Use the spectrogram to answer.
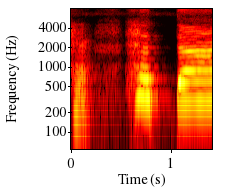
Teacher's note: ഹ എന്നുള്ള അക്ഷരത്തിൻ്റെ സൗണ്ടിനെ തൊണ്ടയുടെ മധ്യഭാഗത്ത് നിന്ന് തന്നെ കൊണ്ടുവരാം കേട്ടോ. ഹ നായി പോവരുത്.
